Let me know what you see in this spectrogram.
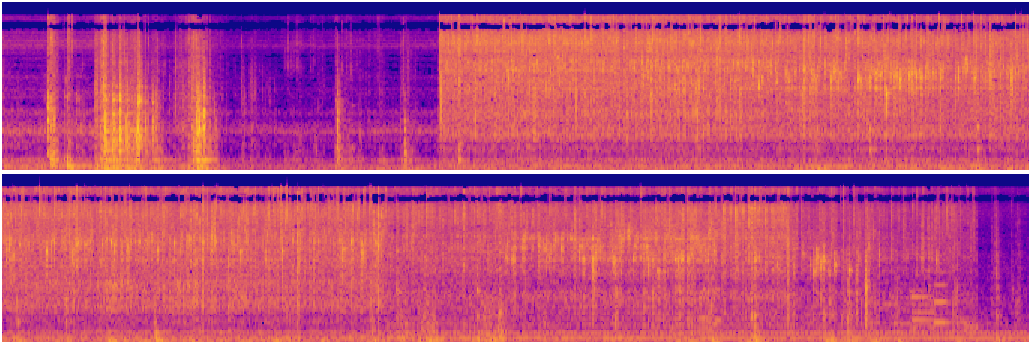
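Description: Dumplings frying in oil in a frying pan: a dense sizzle that starts suddenly about six seconds in and dies down near the end. Before it come a few short loud knocks.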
